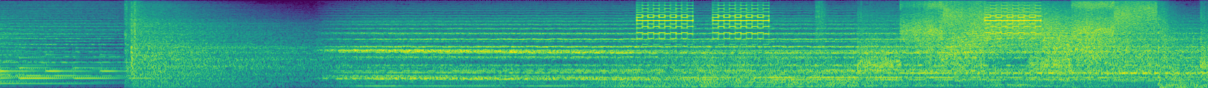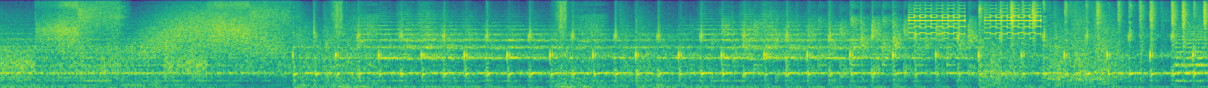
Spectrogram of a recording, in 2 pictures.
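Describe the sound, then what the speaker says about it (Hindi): A telephone rings on and on for about twenty seconds indoors, a steady repeating electronic ringtone with no voices over it. "अरे फोन उठा ले, कुछ अर्जेंट होगा।"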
